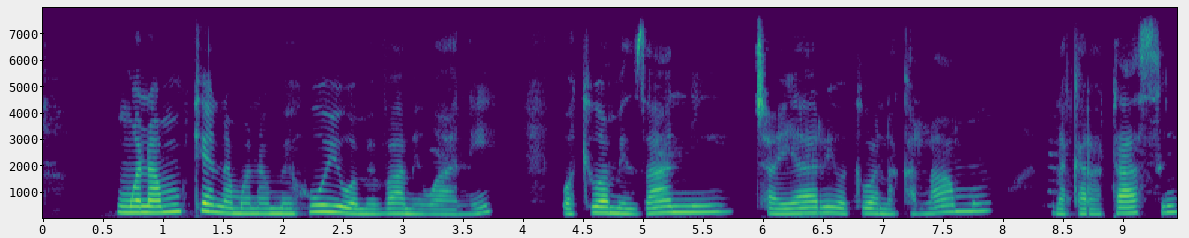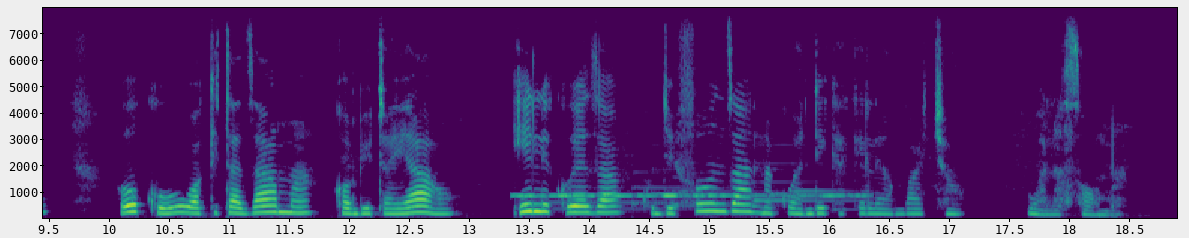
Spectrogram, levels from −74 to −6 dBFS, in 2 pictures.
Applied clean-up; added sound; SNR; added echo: none; Piano; 11 dB; none.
